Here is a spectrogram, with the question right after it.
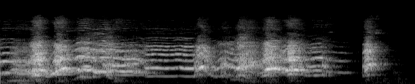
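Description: A Siberian Husky 'talks' in rising and falling, yodelling howl-barks that sound almost like speech.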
